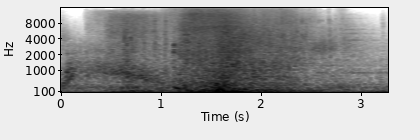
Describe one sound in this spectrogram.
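A blade strikes metal with a loud clash.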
